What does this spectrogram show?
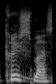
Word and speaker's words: Christmas: anglais, c'est le Christ plus le Mas, mais en fait, on ne prononce pas le T, donc ça fait Christmas.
